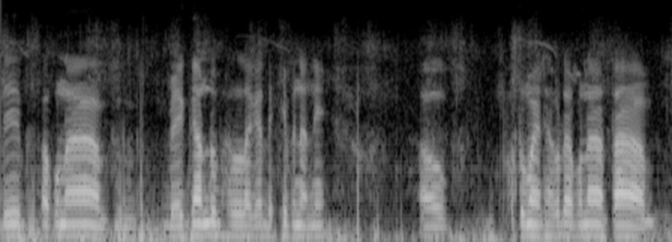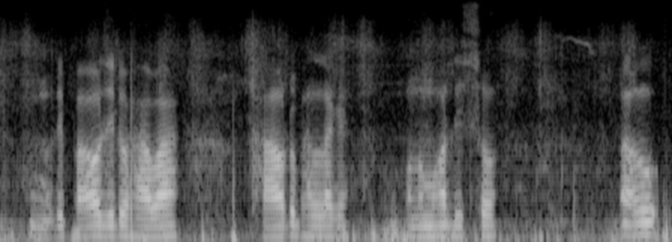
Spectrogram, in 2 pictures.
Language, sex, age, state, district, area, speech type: Assamese, male, 18-30, Assam, Lakhimpur, rural, spontaneous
